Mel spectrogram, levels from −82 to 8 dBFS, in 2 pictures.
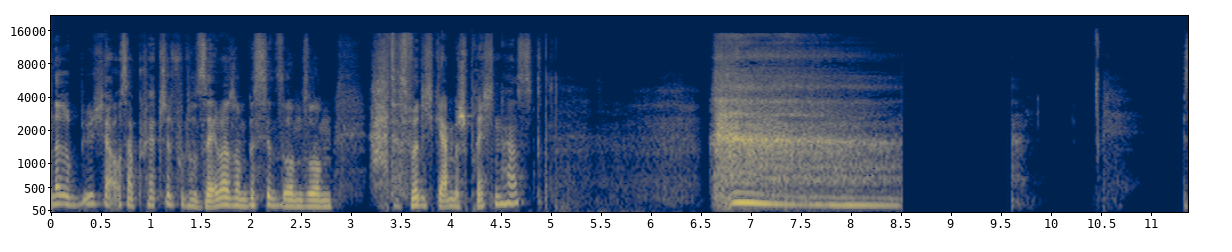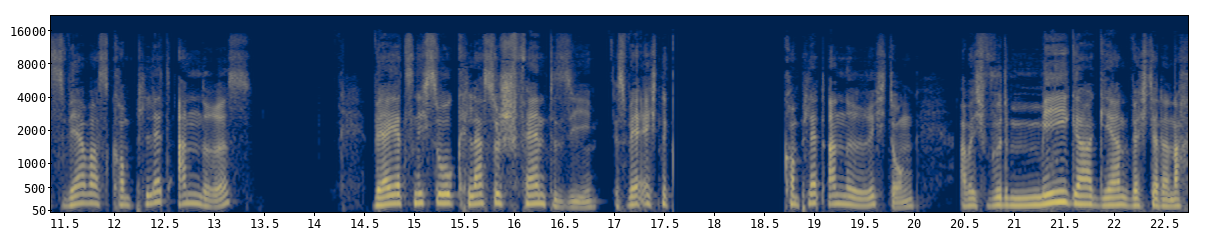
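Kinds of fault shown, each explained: Rebuffering stall: the player ran out of downloaded audio and paused, so speech halts at 8.50 s and at 17.58 s, after "wäre echt eine", for about 1.1 s each, then resumes exactly where it stopped. The waveform shows flat silent gaps; the spectrogram shows blank vertical bands.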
